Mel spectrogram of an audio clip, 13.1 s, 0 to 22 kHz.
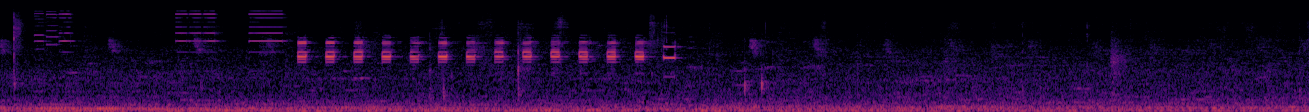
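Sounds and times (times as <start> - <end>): rapid electronic beeps: 0.3 - 0.8, 1.8 - 6.8
high electronic chirps: 1.8 - 6.8.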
